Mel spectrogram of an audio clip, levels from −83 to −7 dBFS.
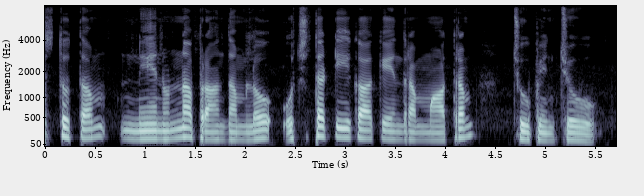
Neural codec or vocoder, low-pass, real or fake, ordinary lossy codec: none; none; real; none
